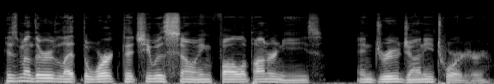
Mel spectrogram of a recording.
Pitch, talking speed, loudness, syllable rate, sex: 120 Hz, 220 wpm, -16 LUFS, 5.1 syllables/s, male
